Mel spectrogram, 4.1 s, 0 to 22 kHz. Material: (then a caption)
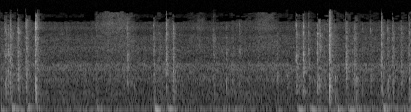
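Plastic. Fingertips type rapidly on a full-size gray and cream SHIPADOO K600 wired USB keyboard, with a hollow plastic case and plastic keycaps, resting on a desk mat. Short, dry plastic clicks come in quick clusters with a few louder strikes and a faint low rumble underneath. Each click stops almost at once, leaving a hollow, clattery patter.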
